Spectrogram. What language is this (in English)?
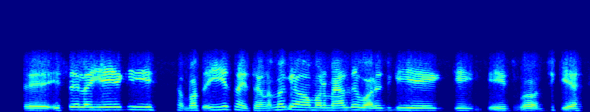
Dogri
